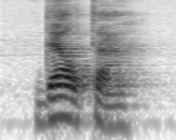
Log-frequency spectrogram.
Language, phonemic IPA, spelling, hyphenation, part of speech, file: Dutch, /ˈdɛl.taː/, delta, del‧ta, noun, Nl-delta.ogg
- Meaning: 1. the Greek letter delta 2. a river delta, a network of one or more rivers and tributaries pouring out into a larger body of water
